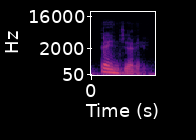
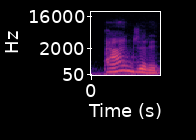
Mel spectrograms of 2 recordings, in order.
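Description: First: Pencere with a narrow "e"; correct closed E. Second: Pencere said as "päncere"; wrong open E. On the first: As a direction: model pencere, lower and closed. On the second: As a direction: exaggerate Pencere with a wide "æ". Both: Shown as a demonstration. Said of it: "Pencere değil".

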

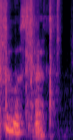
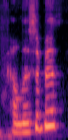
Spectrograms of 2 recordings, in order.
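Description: First: Said in the usual way. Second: ELIZABETH with a rising, doubtful tune; questioning the name. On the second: Real, not acted. Catching own mistake with a viewer's name, questioning rise on "Elizabeth". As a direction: query "Elizabeth" as if catching a slip.

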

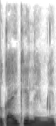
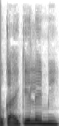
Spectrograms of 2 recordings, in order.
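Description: First: Said in the usual way. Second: Higher, louder protest on काय केलंय मी; indignant outburst. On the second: A narrator's reading. Ashu stepping toward Shiva, protesting higher and louder. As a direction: push the question out, hurt and defensive. Ashu steps forward, quarrel.

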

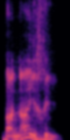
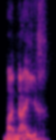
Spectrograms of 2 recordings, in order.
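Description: First: Banaichi with a final chi, ending in -ichi; Northern Hebrew form. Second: Banaich ending on a bare -aich, no final vowel; Southern Hebrew form. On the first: Teacher shows the Northern form: banaichi ending in -ichi. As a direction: say banaichi, closing on an added -chi. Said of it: "Elisha says banaichi because he's speaking in a northern". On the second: Teacher shows the textbook form: Banaich ending on -aich. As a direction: cut Banaich off at the ch. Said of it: "we would say banaich". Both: Shown as a demonstration.

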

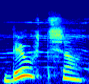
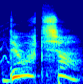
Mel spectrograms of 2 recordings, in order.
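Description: First: Said in the usual way. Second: "Де овця?" whispered, breathy and higher. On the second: Real, not acted. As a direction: hush it right down. Asks, then whispers again. ("Де овця?" пошепки)

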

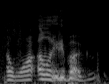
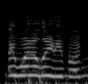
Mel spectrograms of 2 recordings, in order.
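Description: First: Said in the usual way. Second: High whiny plea. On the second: Real, not acted. She begs for the ladybug, high and whining.

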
